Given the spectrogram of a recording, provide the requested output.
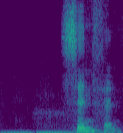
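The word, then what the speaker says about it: Sinn Féin: And it's pronounced Sinfin.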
